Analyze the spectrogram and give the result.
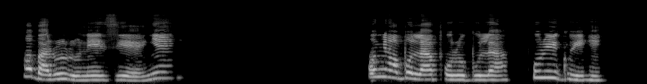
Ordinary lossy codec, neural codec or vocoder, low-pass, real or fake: none; none; 10.8 kHz; real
